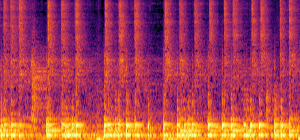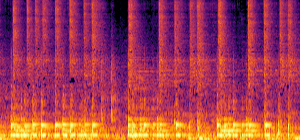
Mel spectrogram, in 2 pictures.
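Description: Temple procession music: drums, cymbals and wood-block strikes beating a fast steady rhythm under a melody of held notes that comes in short phrases.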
